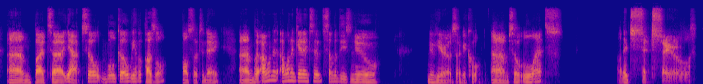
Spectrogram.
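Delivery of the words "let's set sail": slow, so-so put-on pirate voice. Speaker kicking off today's session, in a pirate voice. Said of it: "that was not my best pirate voice".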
